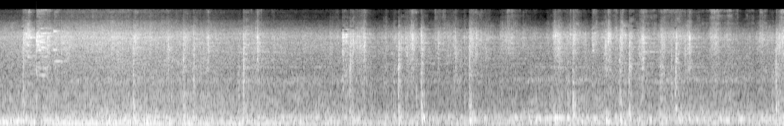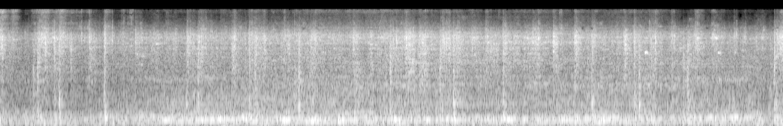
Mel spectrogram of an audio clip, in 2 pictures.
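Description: Passenger coaches of a departing train rolling past at close range, with wheels clicking over rail joints and metallic clinks over a continuous rumble. A low hum from the passing power van's generator fades in the first couple of seconds.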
